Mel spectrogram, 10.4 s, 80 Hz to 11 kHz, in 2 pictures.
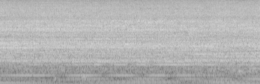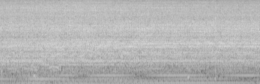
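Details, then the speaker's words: Dental office air compressor after a leaking pressure switch was fixed, building pressure toward its 100 psi cut-off. Steady, fast, even pumping at about 3.5 strokes a second, no knocks or squeals. Normal compressor running. "so the okay so the pressure right here it's going up it's going to stop at 100"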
